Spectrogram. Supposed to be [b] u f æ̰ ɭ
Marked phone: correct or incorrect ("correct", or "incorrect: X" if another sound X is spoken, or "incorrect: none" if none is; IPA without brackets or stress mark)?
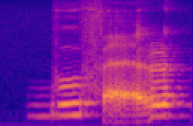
correct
